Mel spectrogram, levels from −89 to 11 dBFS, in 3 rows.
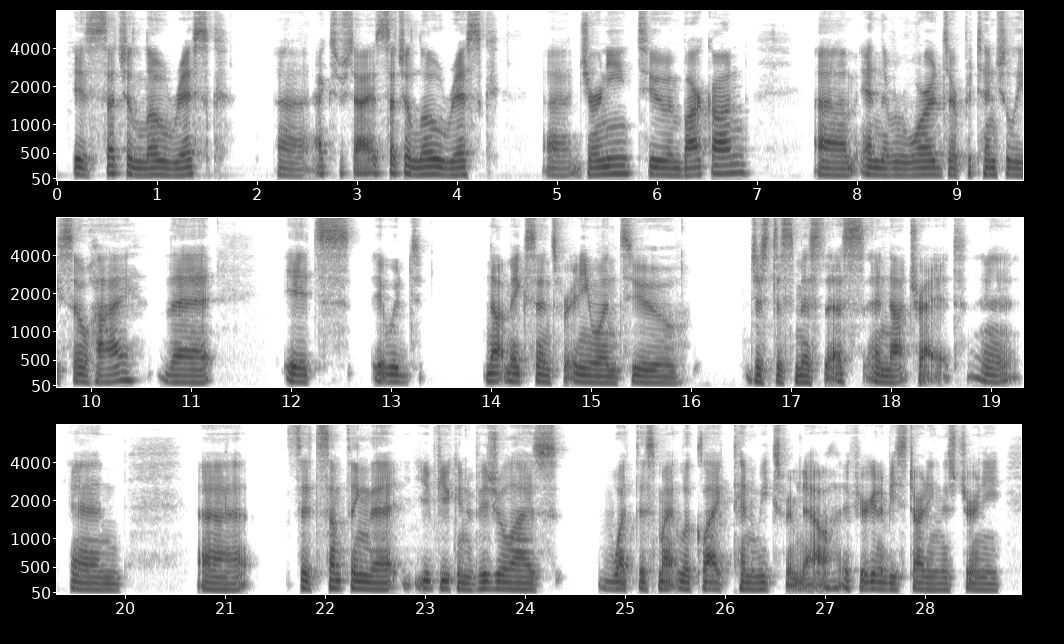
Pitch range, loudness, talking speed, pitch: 110-125 Hz, -21 LUFS, 140 wpm, 120 Hz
